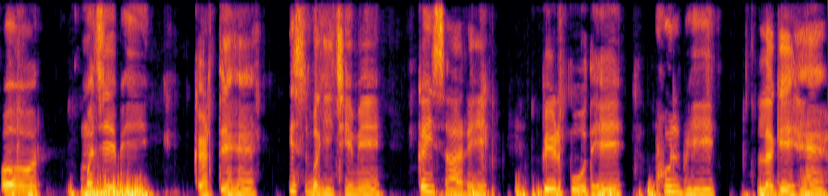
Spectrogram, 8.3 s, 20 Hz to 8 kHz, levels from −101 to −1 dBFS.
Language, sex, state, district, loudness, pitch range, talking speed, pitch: Hindi, male, Bihar, Lakhisarai, -18 LUFS, 160-180 Hz, 115 wpm, 170 Hz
